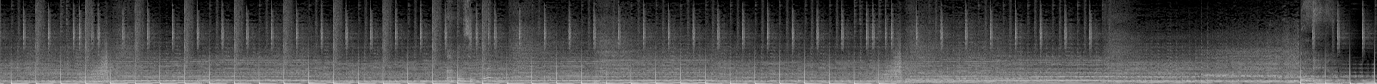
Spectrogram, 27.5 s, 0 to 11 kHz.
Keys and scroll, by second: 1.1 Return, 22.2 KP_5, 25.7 KP_7, 26.6 Return.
